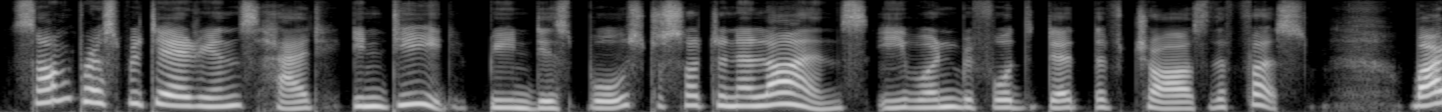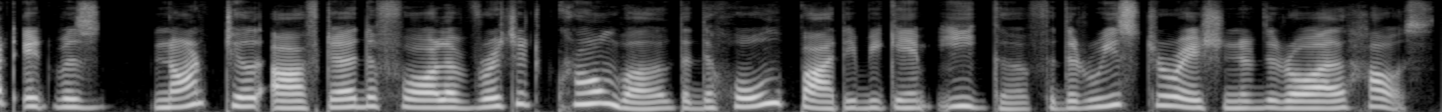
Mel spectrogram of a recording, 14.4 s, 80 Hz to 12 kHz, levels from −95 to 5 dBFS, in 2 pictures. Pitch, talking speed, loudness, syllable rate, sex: 245 Hz, 175 wpm, -19 LUFS, 5.1 syllables/s, female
